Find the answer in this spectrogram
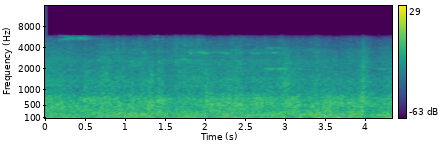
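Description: Express passenger train running across a steel truss bridge, heard from the carriage window: a steady rumble of wheels on rails with a few faint clicks.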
